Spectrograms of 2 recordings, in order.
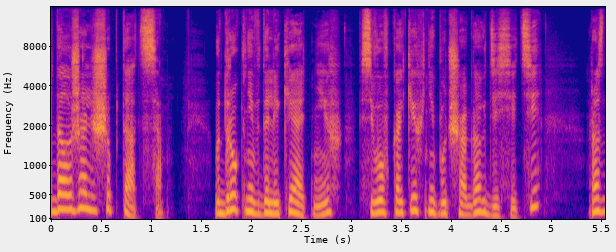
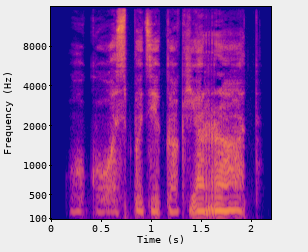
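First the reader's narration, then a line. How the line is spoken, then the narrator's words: Whispered. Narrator (Russian): прошептал Том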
